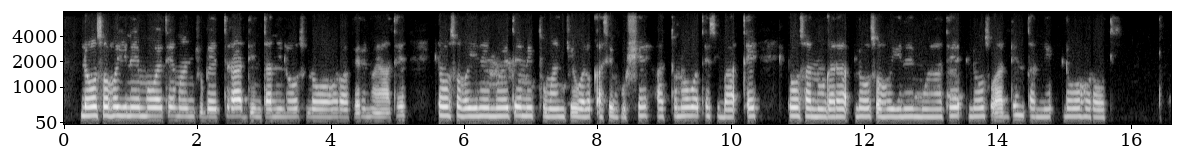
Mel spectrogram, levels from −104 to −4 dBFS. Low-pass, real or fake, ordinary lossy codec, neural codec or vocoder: 7.2 kHz; real; Opus, 32 kbps; none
